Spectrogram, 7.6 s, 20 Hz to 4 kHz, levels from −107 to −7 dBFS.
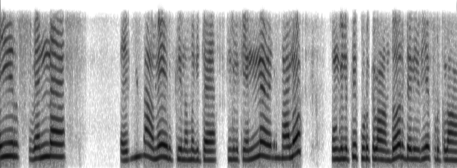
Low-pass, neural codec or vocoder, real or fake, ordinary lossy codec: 3.6 kHz; none; real; none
